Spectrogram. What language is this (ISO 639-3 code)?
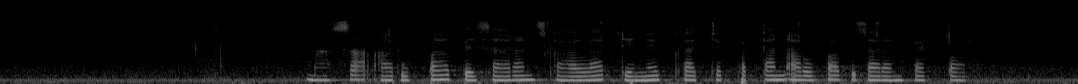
jav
